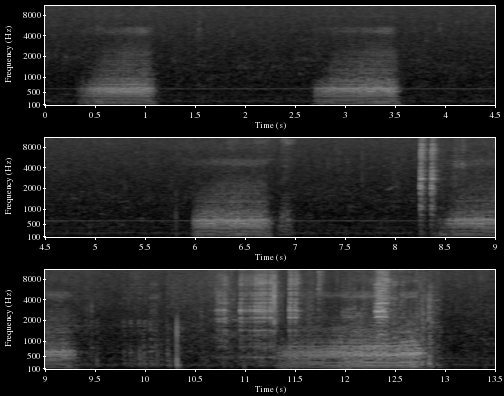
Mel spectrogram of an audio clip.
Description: He does this all night and get louder!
